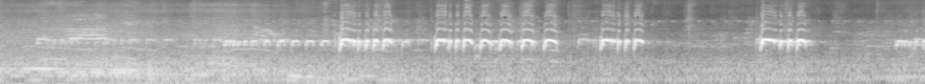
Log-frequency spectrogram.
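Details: Local zebra dove with a melodious rhythm: loud bursts of quick staccato cooing notes in clipped rolling phrases, repeated several times after a murmur of lower background sound at the start.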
